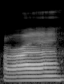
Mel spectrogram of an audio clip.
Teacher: ஐன் ஃபத்ஹா அலிஃப் சகைரா ஆ, 2 ஹரக்கத்தை நீட்டணும்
